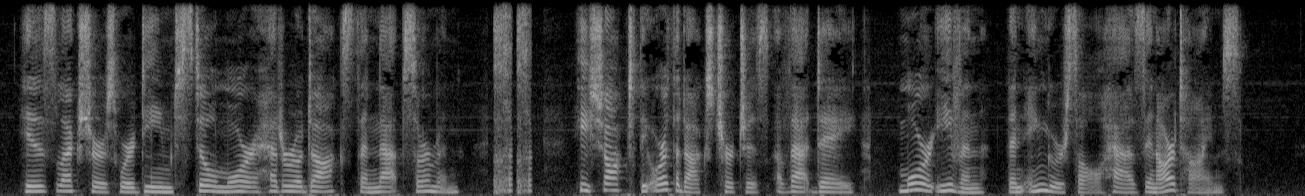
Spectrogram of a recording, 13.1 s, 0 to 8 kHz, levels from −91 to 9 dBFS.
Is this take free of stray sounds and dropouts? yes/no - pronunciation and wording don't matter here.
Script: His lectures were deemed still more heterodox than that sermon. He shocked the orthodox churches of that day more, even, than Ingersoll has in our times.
no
